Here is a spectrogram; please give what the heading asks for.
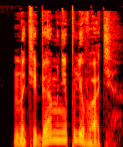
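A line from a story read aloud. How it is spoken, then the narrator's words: Calm. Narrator (Russian): спокойно отозвалась Лена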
